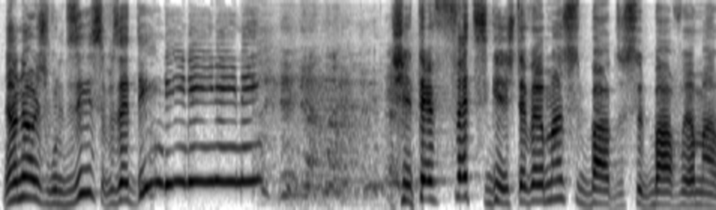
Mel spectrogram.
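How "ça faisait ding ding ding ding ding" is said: ringing bell imitation.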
